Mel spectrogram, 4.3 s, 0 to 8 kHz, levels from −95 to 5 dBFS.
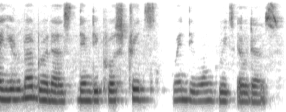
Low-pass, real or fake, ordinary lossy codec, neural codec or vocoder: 7.2 kHz; fake; none; codec, 16 kHz, 8 kbps, FreqCodec, larger model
